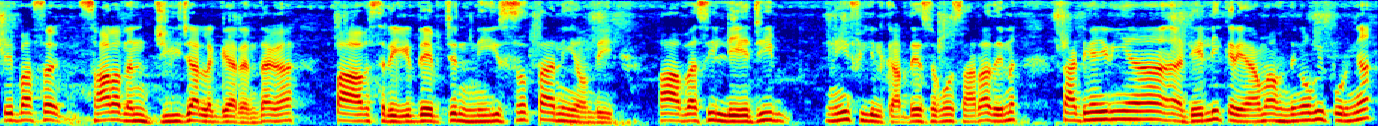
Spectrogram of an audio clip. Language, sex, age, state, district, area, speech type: Punjabi, male, 30-45, Punjab, Barnala, rural, spontaneous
